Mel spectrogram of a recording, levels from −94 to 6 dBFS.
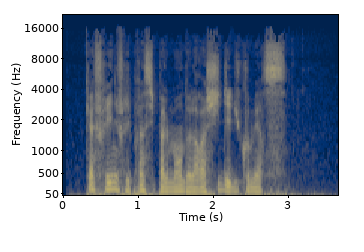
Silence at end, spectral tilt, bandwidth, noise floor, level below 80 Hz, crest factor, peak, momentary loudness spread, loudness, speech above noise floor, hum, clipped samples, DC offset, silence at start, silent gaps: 0.6 s; -4 dB/octave; 16.5 kHz; -53 dBFS; -40 dBFS; 18 dB; -6 dBFS; 5 LU; -24 LUFS; 29 dB; none; under 0.1%; under 0.1%; 0.3 s; none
